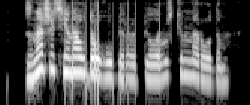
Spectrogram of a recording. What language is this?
Belarusian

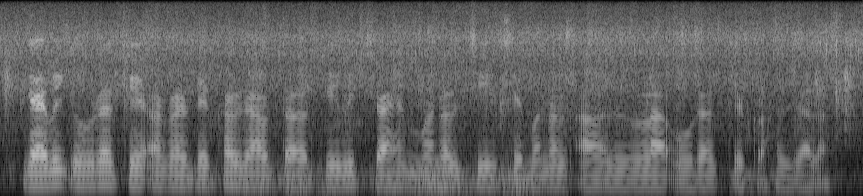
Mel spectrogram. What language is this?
Bhojpuri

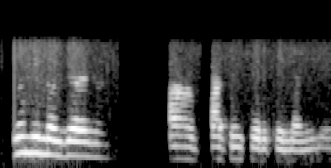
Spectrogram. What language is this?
Hindi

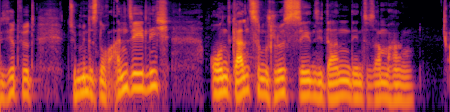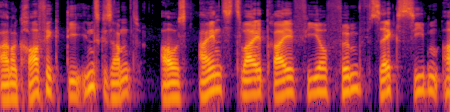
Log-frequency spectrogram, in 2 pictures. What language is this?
German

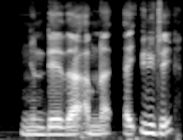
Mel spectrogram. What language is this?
Wolof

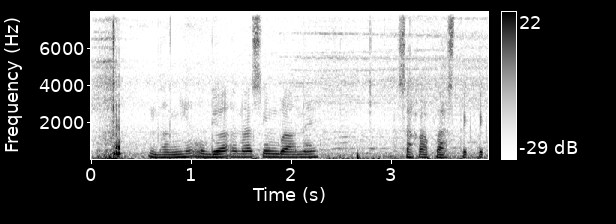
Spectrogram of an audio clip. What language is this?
Javanese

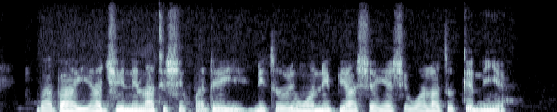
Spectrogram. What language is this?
Yoruba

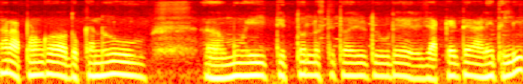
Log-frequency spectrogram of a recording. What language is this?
Odia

